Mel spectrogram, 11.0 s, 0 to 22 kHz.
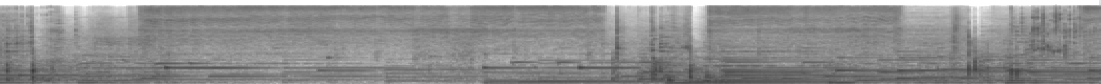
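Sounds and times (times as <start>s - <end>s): aerosol spray can hissing: 1.3s - 6.3s, 6.9s - 9.2s, 10.4s - 11.0s.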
